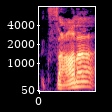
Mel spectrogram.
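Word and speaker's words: Xana: how you pronounce it it's x-a-n-a sauna i think is how he pronounces it and we he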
